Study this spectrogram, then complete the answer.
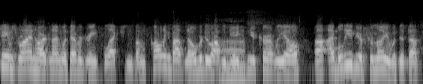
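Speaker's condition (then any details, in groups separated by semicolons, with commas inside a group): No condition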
